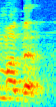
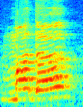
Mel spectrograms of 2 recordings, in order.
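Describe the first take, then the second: First: The final r sound is clearly pronounced. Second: The final r sound is not pronounced. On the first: The speaker calls it wrong. "न कि मदर" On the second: The speaker calls it right. "जब last में आर आता है तो उसको हम प्रोनाउन से नहीं करते"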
